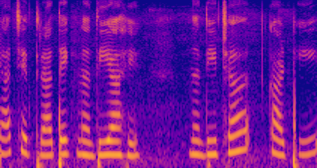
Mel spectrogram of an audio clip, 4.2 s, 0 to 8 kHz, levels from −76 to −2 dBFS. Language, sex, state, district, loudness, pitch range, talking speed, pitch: Marathi, female, Maharashtra, Sindhudurg, -22 LUFS, 235-265 Hz, 100 wpm, 245 Hz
